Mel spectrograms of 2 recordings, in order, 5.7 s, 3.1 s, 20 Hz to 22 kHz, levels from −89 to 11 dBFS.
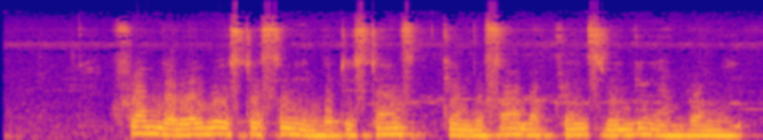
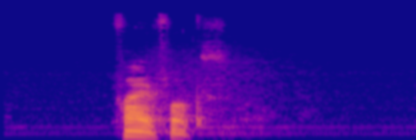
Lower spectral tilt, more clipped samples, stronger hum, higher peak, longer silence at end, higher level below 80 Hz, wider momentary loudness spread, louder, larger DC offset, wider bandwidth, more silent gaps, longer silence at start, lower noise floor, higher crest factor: second, -5.5 dB/octave vs -7.5 dB/octave; first, 0.2% vs under 0.1%; neither; first, 0 dBFS vs -6 dBFS; second, 0.15 s vs 1.6 s; first, -38 dBFS vs -66 dBFS; second, 4 LU vs 21 LU; first, -7 LUFS vs -21 LUFS; neither; about the same, 16 kHz vs 15.5 kHz; neither; about the same, 0.85 s vs 0.9 s; second, -35 dBFS vs -72 dBFS; second, 8 dB vs 22 dB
